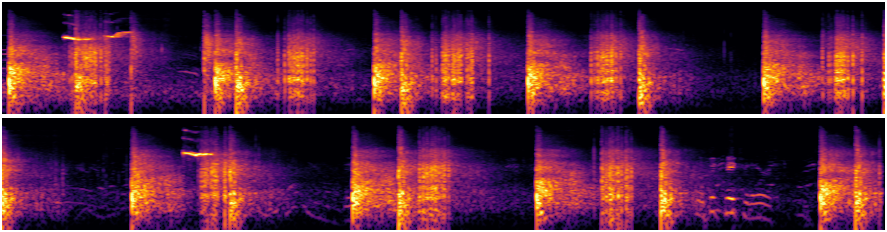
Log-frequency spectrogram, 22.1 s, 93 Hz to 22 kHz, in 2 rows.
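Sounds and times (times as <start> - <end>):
fireworks bangs: 0.0 - 22.0
fireworks crackle: 0.0 - 22.0.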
